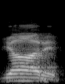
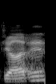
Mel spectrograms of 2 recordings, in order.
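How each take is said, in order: First: The word begins with a y sound. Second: The word begins with a j sound. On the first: The speaker calls it right. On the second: The speaker calls it wrong. "ये जे को जारे नहीं कहना"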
